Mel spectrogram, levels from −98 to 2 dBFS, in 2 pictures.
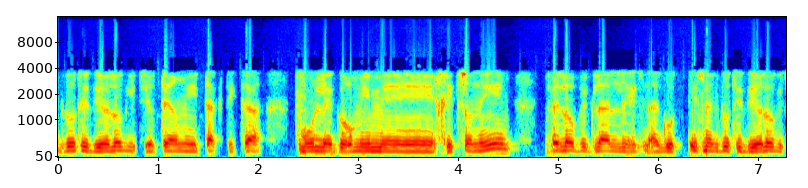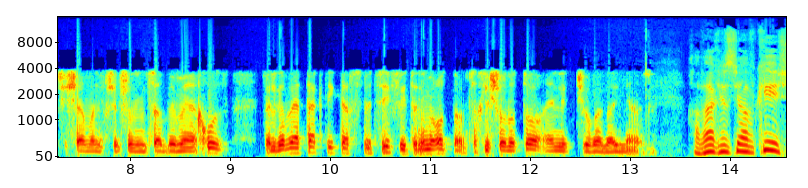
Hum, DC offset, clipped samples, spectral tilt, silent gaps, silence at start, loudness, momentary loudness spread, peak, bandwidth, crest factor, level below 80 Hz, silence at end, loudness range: none; under 0.1%; under 0.1%; -7.5 dB/octave; none; 0 s; -12 LUFS; 6 LU; 0 dBFS; 11.5 kHz; 12 dB; -46 dBFS; 0 s; 2 LU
